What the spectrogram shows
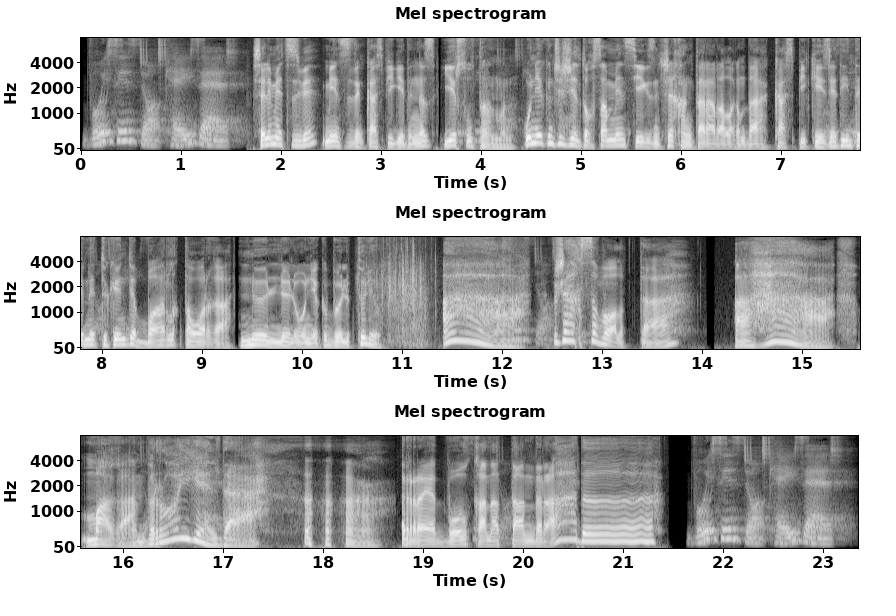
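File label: kazakh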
